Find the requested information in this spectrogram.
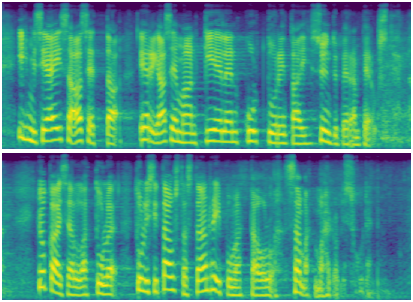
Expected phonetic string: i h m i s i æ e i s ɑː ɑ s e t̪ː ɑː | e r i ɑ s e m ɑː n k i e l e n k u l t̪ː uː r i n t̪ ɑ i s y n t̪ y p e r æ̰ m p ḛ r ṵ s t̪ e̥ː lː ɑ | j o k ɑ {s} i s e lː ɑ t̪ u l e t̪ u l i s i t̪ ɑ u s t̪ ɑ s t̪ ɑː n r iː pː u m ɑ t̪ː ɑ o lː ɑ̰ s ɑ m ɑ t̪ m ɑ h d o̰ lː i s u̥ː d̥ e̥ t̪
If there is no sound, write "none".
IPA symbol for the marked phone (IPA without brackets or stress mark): none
